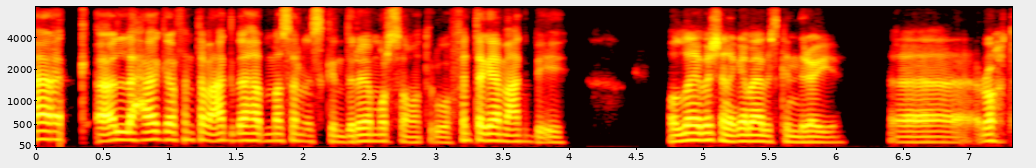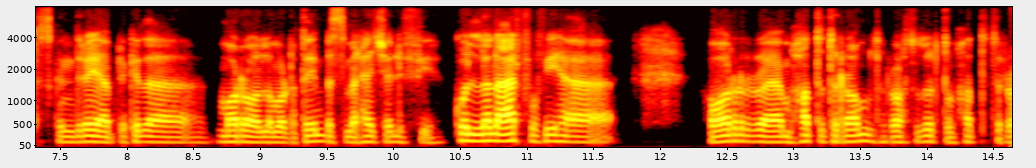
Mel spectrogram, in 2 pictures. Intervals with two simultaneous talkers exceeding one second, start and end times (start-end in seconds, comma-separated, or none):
none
